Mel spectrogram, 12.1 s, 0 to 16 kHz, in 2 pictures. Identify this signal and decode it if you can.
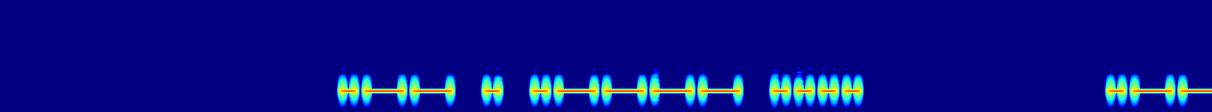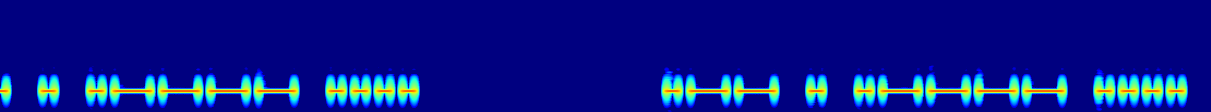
Morse code, heard as a keyed tone, about 20 wpm, 700 Hz. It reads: WE1H WE1H WE1H
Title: USA Call Signs - 4 Characters - Repeated 3x - 20wpm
